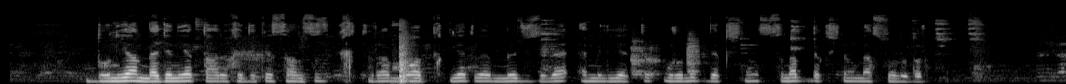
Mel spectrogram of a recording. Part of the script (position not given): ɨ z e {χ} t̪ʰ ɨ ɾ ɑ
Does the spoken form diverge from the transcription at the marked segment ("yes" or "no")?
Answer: no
